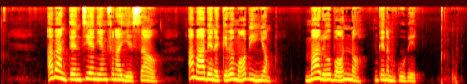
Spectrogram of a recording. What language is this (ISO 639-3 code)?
ibb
